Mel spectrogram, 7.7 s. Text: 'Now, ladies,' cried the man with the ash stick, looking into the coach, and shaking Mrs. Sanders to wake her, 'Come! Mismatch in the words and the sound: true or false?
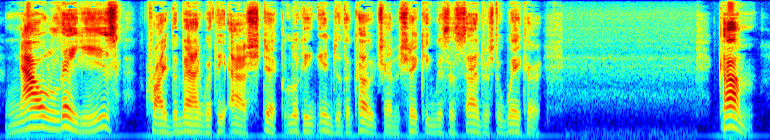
false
